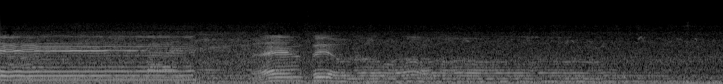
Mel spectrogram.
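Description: A young man sings nearby.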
